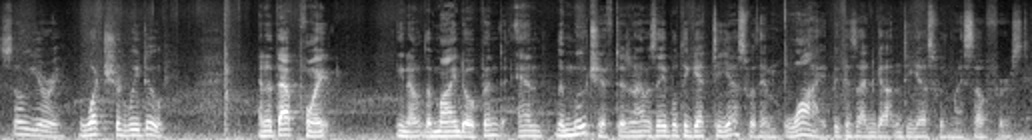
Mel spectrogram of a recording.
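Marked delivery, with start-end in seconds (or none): 0.0-1.6 tired, worn-out, weary, deflated tone. Retelling what a man asked him after thirty minutes, in a weary tone. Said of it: "in a kind of weary tone of voice".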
